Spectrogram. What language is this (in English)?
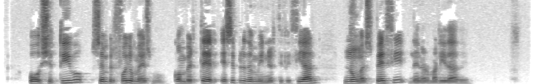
Galician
